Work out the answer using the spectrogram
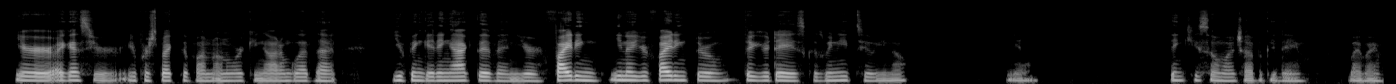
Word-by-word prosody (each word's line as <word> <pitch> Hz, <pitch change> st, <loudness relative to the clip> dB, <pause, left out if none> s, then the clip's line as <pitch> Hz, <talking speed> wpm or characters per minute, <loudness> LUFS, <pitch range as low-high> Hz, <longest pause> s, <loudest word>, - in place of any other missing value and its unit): your, 185 Hz, -2 st, +4 dB
I -, -, +4 dB
guess, 190 Hz, -1 st, +1 dB
your 90 Hz, -3 st, -4 dB
your 185 Hz, -1 st, -3 dB
perspective 175 Hz, 0 st, -2 dB
on 165 Hz, 0 st, -1 dB
on 170 Hz, -, -1 dB
working 170 Hz, -, -3 dB
out, 85 Hz, 0 st, -1 dB
I'm 170 Hz, -, -2 dB
glad 170 Hz, -1 st, -2 dB
that 165 Hz, 0 st, -2 dB, 0.5 s
you've 195 Hz, -2 st, -1 dB
been 185 Hz, -2 st, +2 dB
getting 180 Hz, 0 st, +2 dB
active 180 Hz, -1 st, +3 dB
and 165 Hz, -1 st, -2 dB
you're 160 Hz, -2 st, -1 dB
fighting, 190 Hz, -2 st, +6 dB
you 200 Hz, -2 st, +2 dB
know, 200 Hz, -, +5 dB
you're 190 Hz, 0 st, +2 dB
fighting 195 Hz, +1 st, +5 dB
through 180 Hz, -1 st, 0 dB
through -, -, +1 dB
your 185 Hz, -, 0 dB
days 175 Hz, -2 st, +2 dB
'cause 170 Hz, -1 st, -9 dB
we 180 Hz, -, 0 dB
need 185 Hz, 0 st, -2 dB
to, 175 Hz, -, -6 dB
you 90 Hz, -, -4 dB
know? 95 Hz, +1 st, -4 dB, 1.0 s
Yeah. 90 Hz, -1 st, -6 dB, 1.4 s
Thank 190 Hz, 0 st, -4 dB
you 195 Hz, -, -5 dB
so 185 Hz, -, -3 dB
much, 165 Hz, -1 st, -3 dB
have 90 Hz, -1 st, -3 dB
a -, -, -7 dB
good 130 Hz, -, -8 dB
day. 165 Hz, -1 st, -5 dB, 0.4 s
Bye-bye. 85 Hz, -1 st, -4 dB
175 Hz, 190 wpm, -25 LUFS, 165-185 Hz, 1.4 s, fighting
